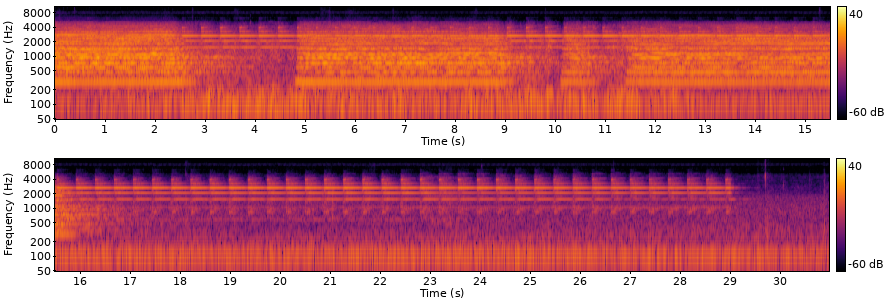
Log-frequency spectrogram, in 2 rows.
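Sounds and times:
locomotive horn: 0.0s - 3.8s, 4.7s - 16.8s
railroad crossing bell ringing: 0.0s - 29.8s
train rumbling: 0.0s - 30.9s.

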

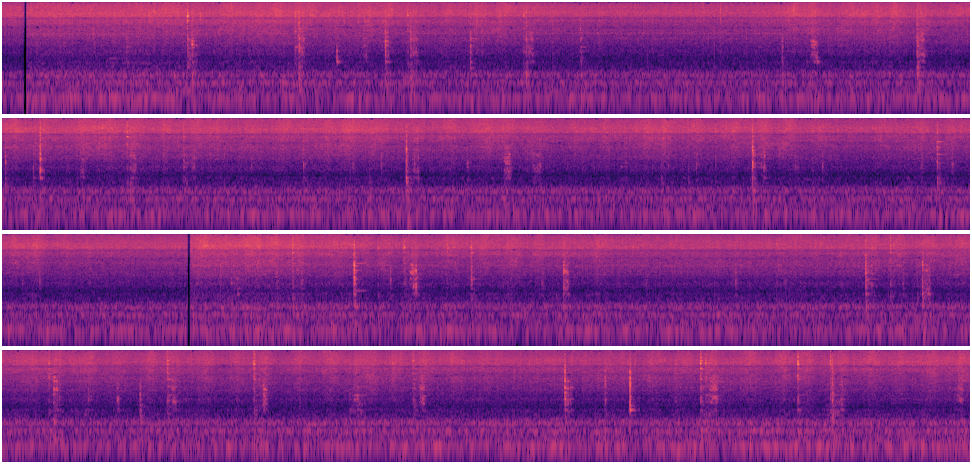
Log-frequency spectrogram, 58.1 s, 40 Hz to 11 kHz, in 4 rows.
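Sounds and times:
meat sizzling in a pan: 0.0s - 58.0s
spatula scraping a pan: 3.6s - 8.9s, 11.7s - 12.4s, 13.3s - 17.7s, 18.7s - 22.8s, 24.1s - 26.5s, 31.9s - 35.5s, 42.0s - 50.5s, 52.0s - 56.7s, 57.3s - 58.0s.

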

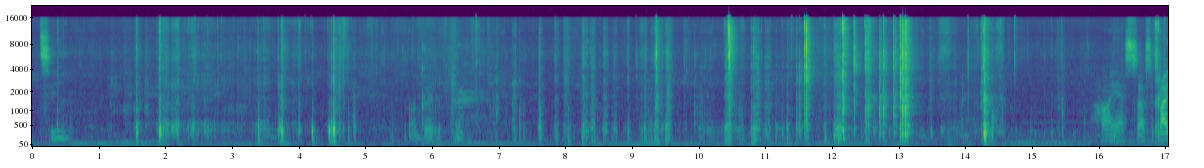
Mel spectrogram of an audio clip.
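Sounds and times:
packing tape tearing on cardboard: 1.4s - 4.9s, 7.2s - 14.8s, 16.7s - 17.0s.

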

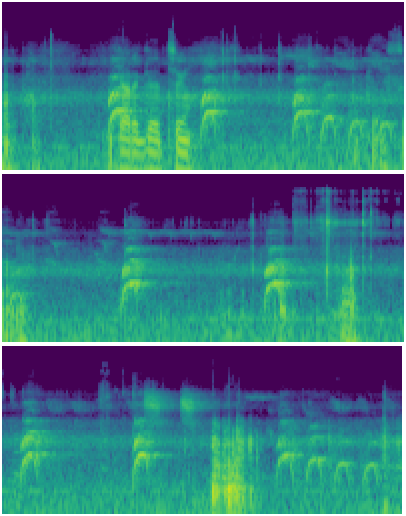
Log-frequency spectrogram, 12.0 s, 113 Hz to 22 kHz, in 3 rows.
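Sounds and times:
dog barking: 1.1s - 1.4s, 2.0s - 2.3s, 2.9s - 4.0s, 5.2s - 5.6s, 6.6s - 7.1s, 8.2s - 8.6s, 9.4s - 9.8s, 10.8s - 12.0s
dog yipping: 2.0s - 2.3s, 2.9s - 4.0s, 5.2s - 5.6s, 6.6s - 7.2s, 8.2s - 8.6s, 9.3s - 10.0s, 10.8s - 12.0s.

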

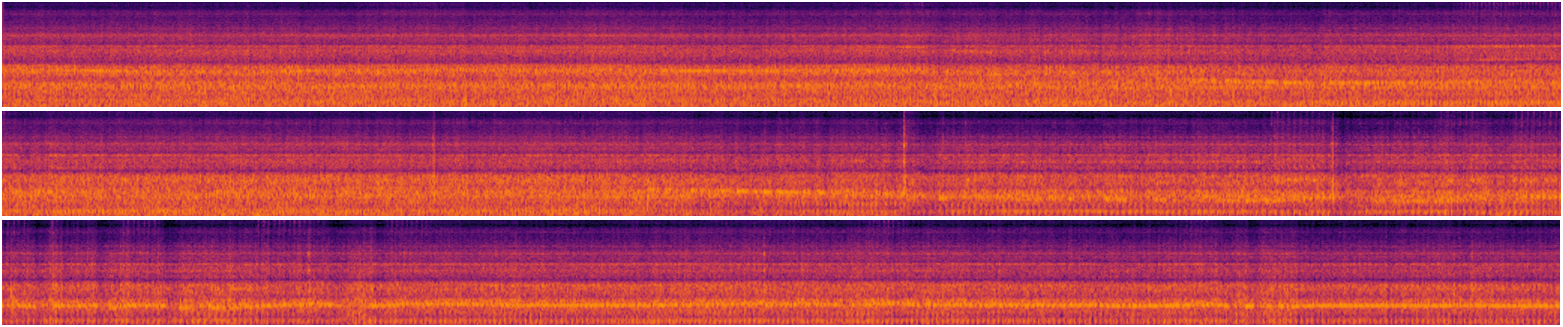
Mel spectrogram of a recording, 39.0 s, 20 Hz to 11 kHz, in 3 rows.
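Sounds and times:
racing car engine high drone: 0.0s - 38.9s.

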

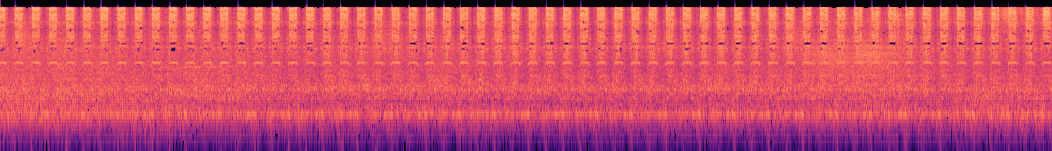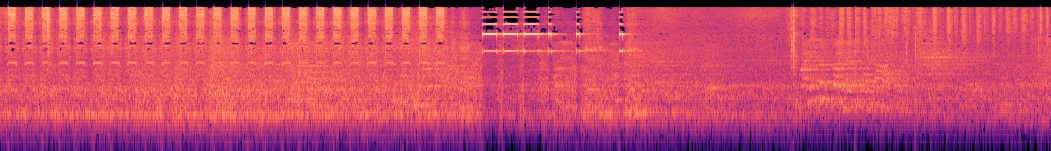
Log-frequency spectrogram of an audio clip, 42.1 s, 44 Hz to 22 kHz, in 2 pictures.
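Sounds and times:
laser engraver motors pulsing: 0.0s - 30.0s.

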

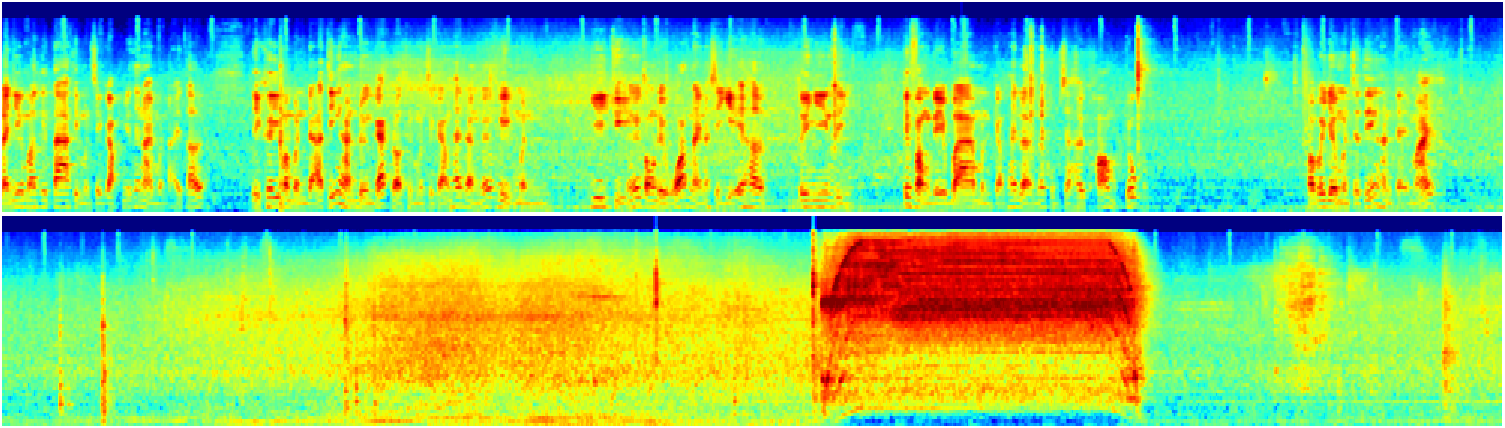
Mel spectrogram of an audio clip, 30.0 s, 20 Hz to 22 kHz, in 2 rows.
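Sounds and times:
saw blade high-pitched whine: 23.1s - 26.6s
track saw running: 23.1s - 26.6s.

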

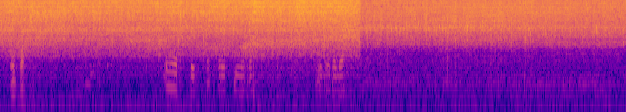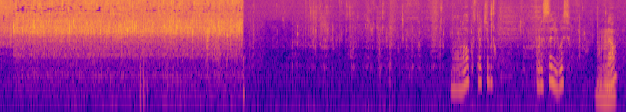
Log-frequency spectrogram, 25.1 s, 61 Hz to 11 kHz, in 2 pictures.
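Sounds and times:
meat sizzling in a skillet: 0.0s - 17.4s.

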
